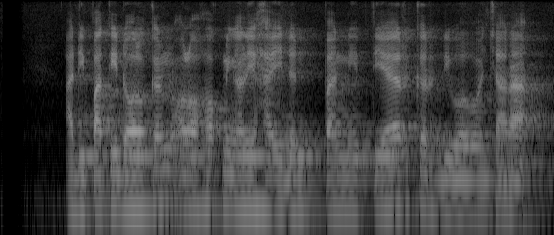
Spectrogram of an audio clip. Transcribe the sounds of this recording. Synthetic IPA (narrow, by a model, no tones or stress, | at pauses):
ʔadipat̪idɔlkənɔ̰lɔɦɔk̚niŋaliɦaidənpanit̪iɛrkɨrdiwawaɲt͡ʃaɾa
